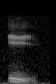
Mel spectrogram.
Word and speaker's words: い: you is now this looks like the letter i which but it's pronounced e that's like graffiti or king and the stroke um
